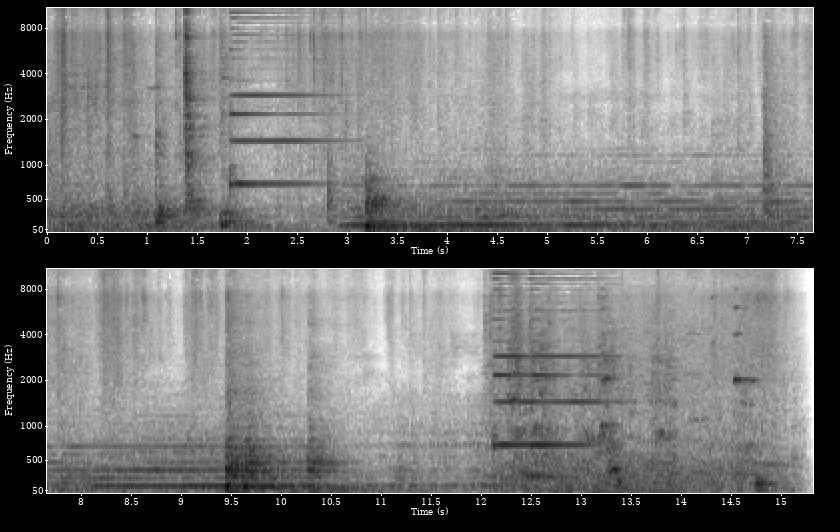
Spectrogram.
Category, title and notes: Sound effects > Other mechanisms, engines, machines
MACHElev-Samsung Galaxy Smartphone, CU Elevator, Doors Closing, Operating, Opening Nicholas Judy TDC
Elevator doors closing, operating and opening with beeps. Recorded at Short Pump Town Center.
